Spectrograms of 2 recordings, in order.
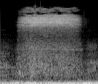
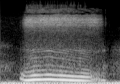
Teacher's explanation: Try those sounds. Now our tongue behind our teeth for s, and its voiced counterpart, z, both continuants.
